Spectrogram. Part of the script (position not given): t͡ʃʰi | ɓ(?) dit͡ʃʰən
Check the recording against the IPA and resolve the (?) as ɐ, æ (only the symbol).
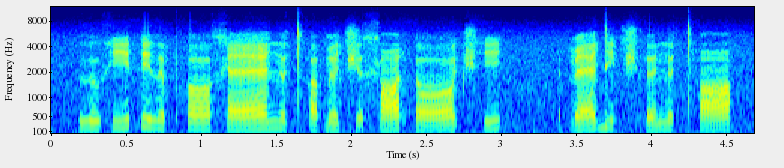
æ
